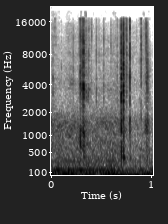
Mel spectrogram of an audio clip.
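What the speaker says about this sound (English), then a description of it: "Let's take this plastic cover" A plastic cover is pulled off a CYCPLUS AL7 smart tire inflator, making loud, close crinkly crackles in two quick bursts followed by lighter rustling.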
